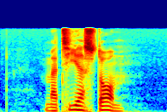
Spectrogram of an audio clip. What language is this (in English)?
Danish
